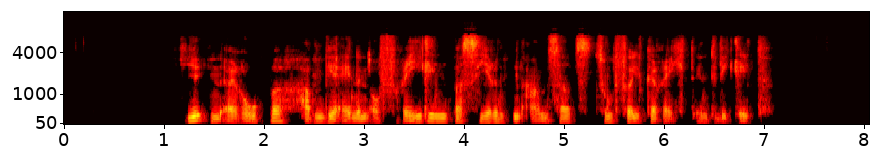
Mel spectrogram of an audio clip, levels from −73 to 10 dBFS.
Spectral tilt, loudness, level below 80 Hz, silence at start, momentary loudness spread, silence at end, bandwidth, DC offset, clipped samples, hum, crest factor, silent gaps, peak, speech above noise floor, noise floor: -3.5 dB/octave; -25 LUFS; -52 dBFS; 1.15 s; 10 LU; 1 s; 10.5 kHz; under 0.1%; under 0.1%; none; 22 dB; none; -6 dBFS; 57 dB; -83 dBFS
